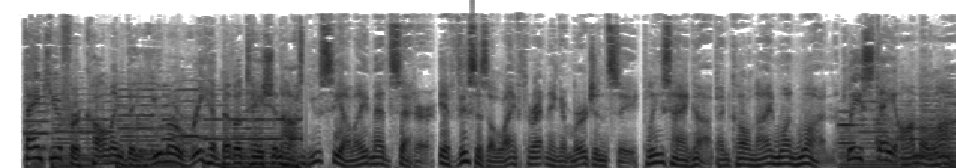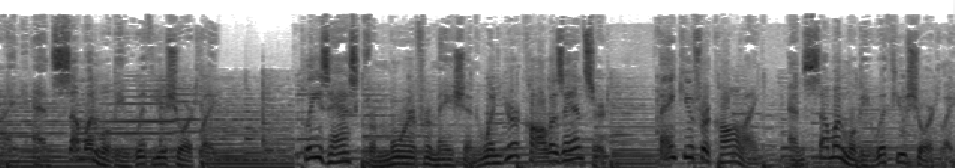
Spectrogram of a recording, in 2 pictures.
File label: On-hold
